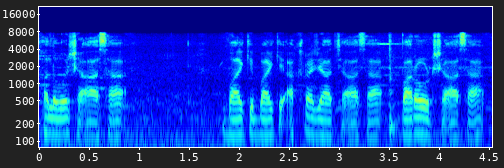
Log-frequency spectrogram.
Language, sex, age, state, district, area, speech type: Kashmiri, male, 18-30, Jammu and Kashmir, Kupwara, rural, spontaneous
